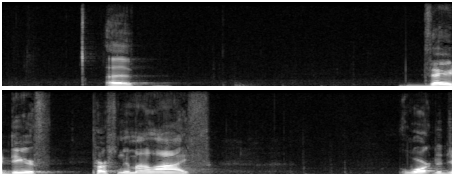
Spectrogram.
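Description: A middle-aged man speaks slowly and deliberately into a microphone, with long pauses.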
